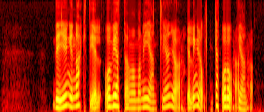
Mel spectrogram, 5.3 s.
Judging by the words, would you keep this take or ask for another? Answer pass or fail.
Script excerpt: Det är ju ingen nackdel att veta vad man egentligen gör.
fail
